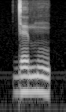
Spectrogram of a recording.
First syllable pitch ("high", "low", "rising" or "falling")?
high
